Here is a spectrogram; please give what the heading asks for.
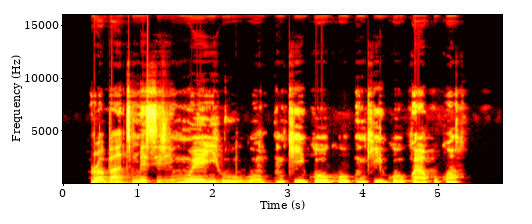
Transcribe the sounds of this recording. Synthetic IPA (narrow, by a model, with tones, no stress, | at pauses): ɾɔ˦ba˨tme˨si˨ɾi˨ŋʷ˦e˦i˦ɦu˦˨ɡʷu˨ŋ̩˨ki˦kʷo˦kʷu˦ŋ̩˨ki˦kʷo˦kʷu˦a˦kʷʊ˦kʷɔ˦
